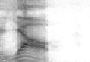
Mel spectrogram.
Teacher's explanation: It has that distinctive falling then rising quality. The second yao is a sharp falling fourth tone. · The other big one is a weak fourth tone on yao. It shouldn't be a gentle yao. It needs to be a decisive, sharp yao. Think of it like a command. · The second, 要, is a sharp, falling fourth tone.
